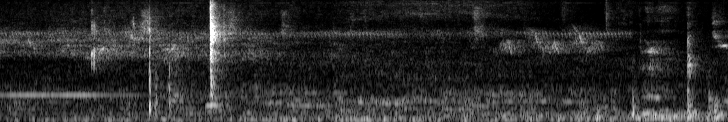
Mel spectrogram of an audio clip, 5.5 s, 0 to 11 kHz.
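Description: Power liftgate of a 2010 GMC Yukon Denali rising, its motor giving a steady whine that stops with a click about a second in, followed by a sharp knock. Birds chirp faintly in the background.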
